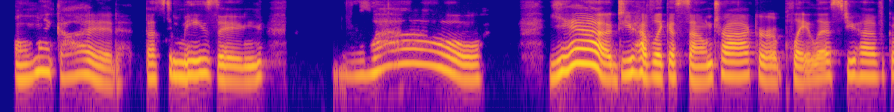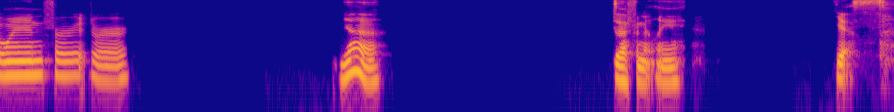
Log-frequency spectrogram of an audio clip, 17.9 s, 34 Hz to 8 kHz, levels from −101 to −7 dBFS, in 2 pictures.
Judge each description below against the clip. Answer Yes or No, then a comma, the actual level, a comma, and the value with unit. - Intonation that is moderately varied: Yes, average, 3.9 semitones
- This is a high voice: Yes, high, 200 Hz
